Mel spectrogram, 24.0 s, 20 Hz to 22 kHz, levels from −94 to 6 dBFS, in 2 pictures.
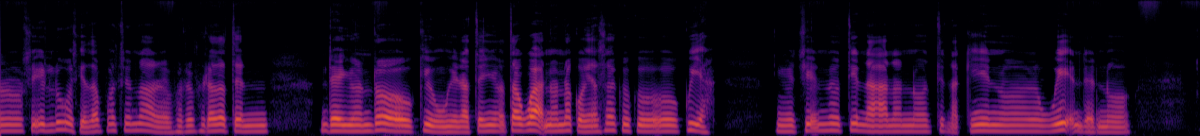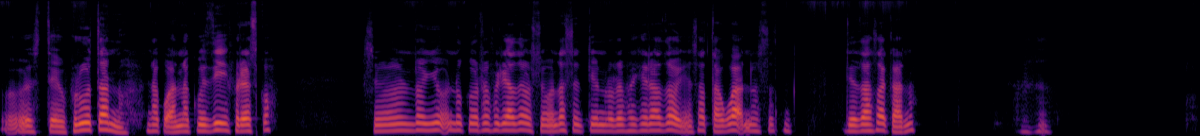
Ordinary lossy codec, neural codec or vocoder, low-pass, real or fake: none; none; none; real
